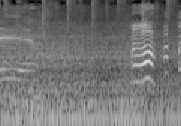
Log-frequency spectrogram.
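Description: A woman singing a long held note that slides down and stops about half a second in. A steady low rumble of car road noise follows, and near the end she lets out a short, loud, rising vocal whoop.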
